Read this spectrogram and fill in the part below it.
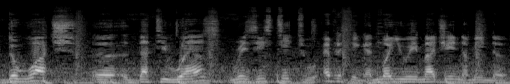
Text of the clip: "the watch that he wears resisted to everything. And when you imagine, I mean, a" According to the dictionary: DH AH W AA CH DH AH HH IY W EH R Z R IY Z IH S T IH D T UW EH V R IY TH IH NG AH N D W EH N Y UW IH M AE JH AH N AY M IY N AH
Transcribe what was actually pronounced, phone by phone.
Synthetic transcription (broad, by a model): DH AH W AA CH DH AH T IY W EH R Z R IY Z IH S T IH D T UW EH V R IY TH IH NG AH N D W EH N Y UW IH M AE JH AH N AY M IY N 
